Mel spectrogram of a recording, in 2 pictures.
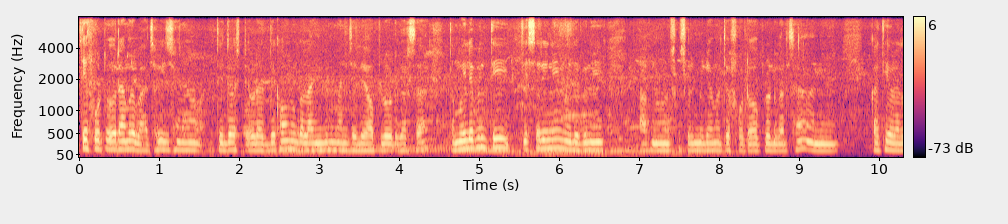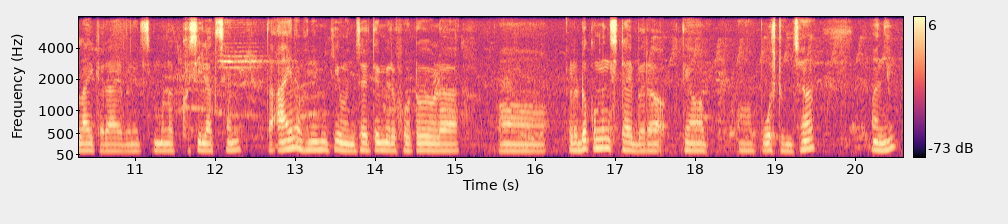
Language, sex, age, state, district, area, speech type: Nepali, male, 18-30, West Bengal, Alipurduar, rural, spontaneous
